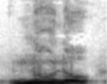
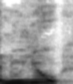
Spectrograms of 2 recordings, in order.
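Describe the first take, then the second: First: No extra sound comes before the final o. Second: An extra 'y' sound comes before the final o. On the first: The speaker calls it right. "c'est Nuno" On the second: The speaker calls it wrong. "c'est pas Nuno ... Il n'y a pas de i entre le n et le o"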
